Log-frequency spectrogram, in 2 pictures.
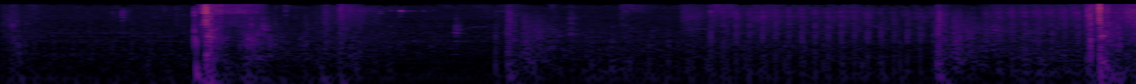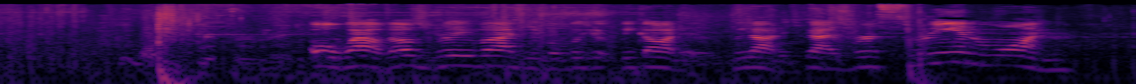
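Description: Game punches and hits thud sharply.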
